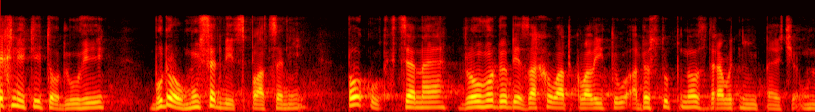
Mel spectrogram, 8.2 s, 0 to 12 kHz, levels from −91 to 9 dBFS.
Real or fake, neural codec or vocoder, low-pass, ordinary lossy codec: fake; codec, 16 kHz, 4 kbps, FunCodec, trained on LibriTTS, 50 frames a second; 7.2 kHz; MP3, 96 kbps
